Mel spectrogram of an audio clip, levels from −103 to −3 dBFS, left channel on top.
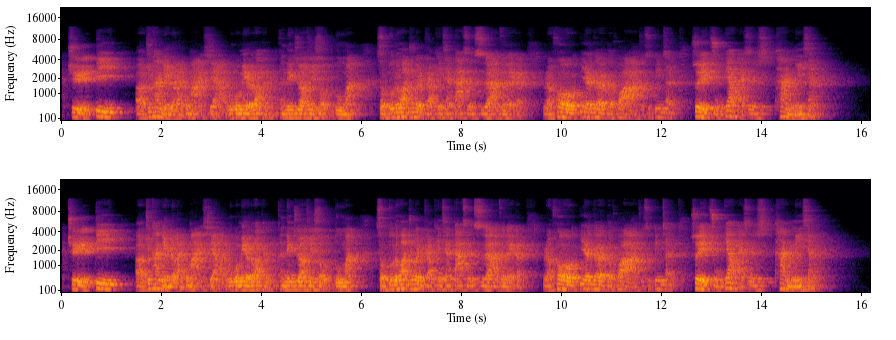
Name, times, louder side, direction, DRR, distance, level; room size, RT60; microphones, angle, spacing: voice 1, 0.1-1.0 1.5-9.2 9.6-15.1, right 1 dB, 35° right, -4 dB, 0.5 m, -30 dB
4.7 x 2.5 x 2.6 m, 1.2 s
head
